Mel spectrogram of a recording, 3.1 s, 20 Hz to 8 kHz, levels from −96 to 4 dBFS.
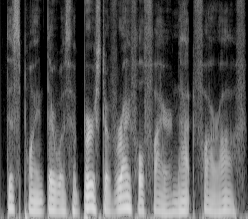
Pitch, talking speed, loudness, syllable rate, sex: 90 Hz, 250 wpm, -19 LUFS, 4.9 syllables/s, male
